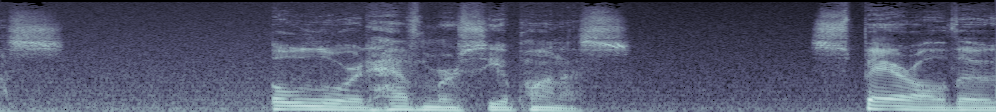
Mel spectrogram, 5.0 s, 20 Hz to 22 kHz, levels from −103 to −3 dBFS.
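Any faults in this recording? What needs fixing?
No faults; nothing needs fixing.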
